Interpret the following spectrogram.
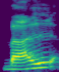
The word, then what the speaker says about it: balle: Comment que vous vous euh prononcez le le mot balle ou B ? B bal avec un A ouvert balle.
